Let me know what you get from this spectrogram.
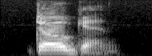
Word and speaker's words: Dogen: And Dogen, is that the way you say his name? – Dogen. – Dogen, thank you.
